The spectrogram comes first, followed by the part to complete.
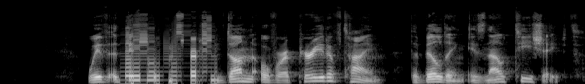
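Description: Robotic sound from repeated short buffers runs from 1.20 to 2.17 s, ending just before "done over a period". Across that stretch the speech collapses into a rigid metallic buzz pitched at 200 Hz, which still loosely tracks the words. The likely cause is fresh audio arriving too slowly, so a tiny 5 ms slice is looped again and again in place of all the real signal, and that repetition period imposes the fixed pitch.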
